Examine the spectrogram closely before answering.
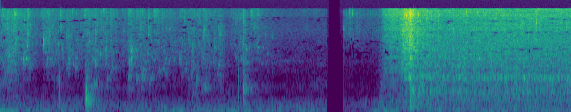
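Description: Rinse water draining off a pot of rice into a stainless steel sink, then dripping in scattered drops. About four seconds in, the kitchen tap comes on and runs steadily into the pot of rice.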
